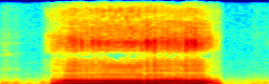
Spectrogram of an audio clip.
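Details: Pug, a flat-faced dog breed, snoring loudly: one long, loud, buzzing snore lasting under two seconds; snoring.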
